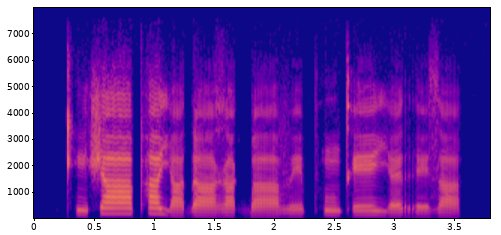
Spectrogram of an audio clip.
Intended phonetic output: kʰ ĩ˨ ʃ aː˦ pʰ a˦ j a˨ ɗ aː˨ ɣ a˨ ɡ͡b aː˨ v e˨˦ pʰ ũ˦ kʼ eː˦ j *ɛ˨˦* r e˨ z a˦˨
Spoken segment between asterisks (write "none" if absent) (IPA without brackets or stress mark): ɛ˨˦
